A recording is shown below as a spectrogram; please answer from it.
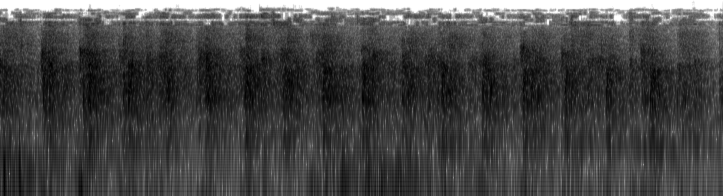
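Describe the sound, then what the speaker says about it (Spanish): Church congregation clapping to praise the Lord during a sermon, a loud rhythmic beat of many hands striking together in unison, pulsing steadily about three times a second. "Denle ese fuerte aplauso al Señor"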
